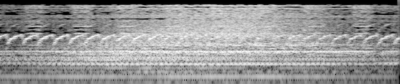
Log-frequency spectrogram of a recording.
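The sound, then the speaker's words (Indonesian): Car alarm sounding loudly in repeated rising-and-falling chirps, heard over a dense, steady low hum that continues throughout. “Aku pun mematikan alarm mobilnya.”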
